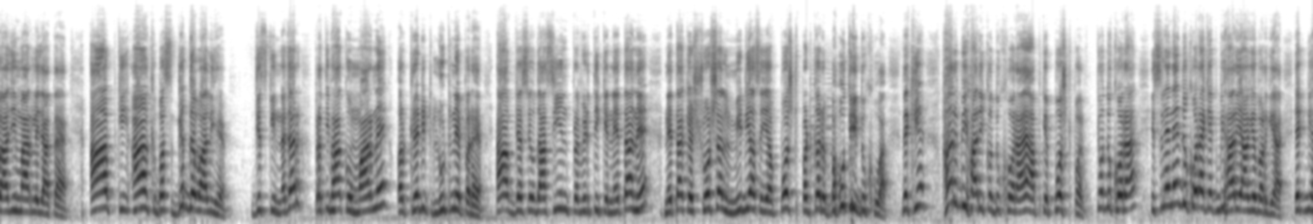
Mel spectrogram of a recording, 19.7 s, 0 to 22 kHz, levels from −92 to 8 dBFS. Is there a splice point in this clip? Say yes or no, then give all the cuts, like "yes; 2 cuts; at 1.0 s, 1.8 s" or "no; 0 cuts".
no; 0 cuts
